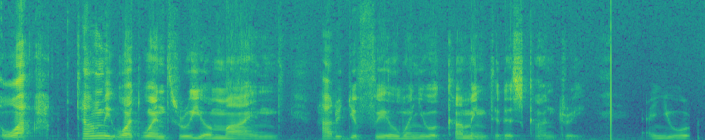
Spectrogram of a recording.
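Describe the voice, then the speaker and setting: In a normal speaking voice, a man with a fairly low pitch talks at a fairly slow pace with lively intonation. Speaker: interviewer. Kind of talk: interview questions.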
